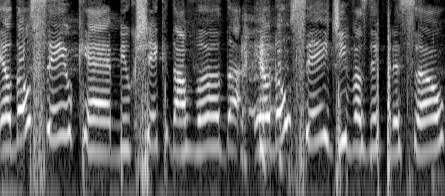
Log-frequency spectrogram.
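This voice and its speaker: The woman's voice comes through dry and close, with no echo. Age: 20s. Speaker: podcast host and thoracic surgeon. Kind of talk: casual chat.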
